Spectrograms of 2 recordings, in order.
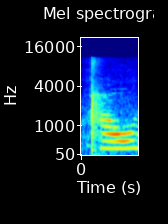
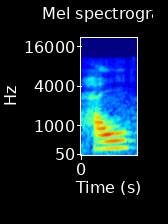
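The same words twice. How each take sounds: First: The word is said with the fourth tone. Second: The word is said with the second tone. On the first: It means a command or proclamation. "하오 사성" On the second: It simply means to call out. "이성에 있는 평성이라고 했으니"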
